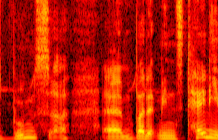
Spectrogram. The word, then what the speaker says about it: Bamse: vehicles ever it's called bamsie um in case anyone wondered b-a-m-s-e um actually i think the norwegian pronunciation is boom sa um but it means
